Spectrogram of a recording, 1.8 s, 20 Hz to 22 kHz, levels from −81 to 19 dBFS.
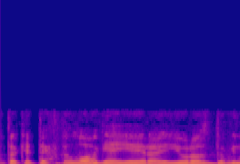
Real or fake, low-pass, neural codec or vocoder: fake; 7.2 kHz; codec, 16 kHz, 1.1 kbps, Voila-Tokenizer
